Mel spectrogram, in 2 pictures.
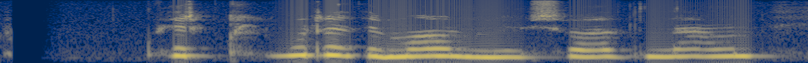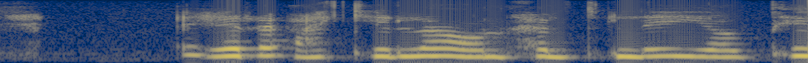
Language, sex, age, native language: Icelandic, female, 18-19, Icelandic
